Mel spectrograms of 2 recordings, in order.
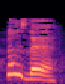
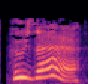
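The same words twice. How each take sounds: First: Loud, higher call to the door. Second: Big, loud wolf call, pitched up. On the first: Grandmother answers knock at her door, loud call. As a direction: project it as a sharp question. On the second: Wolf in grandmother's bed answers knock, big loud voice. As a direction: boom the question out high and loud. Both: A narrator's reading. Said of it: "hearing the big voice of the wolf".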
